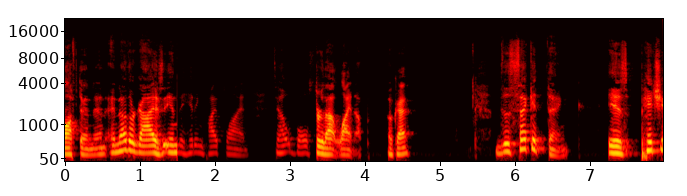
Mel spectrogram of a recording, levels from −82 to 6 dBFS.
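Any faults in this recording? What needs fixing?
From 1.50 to 3.36 s the speech drops about 22 dB, likely one channel inverted cancelling in mono. Check channel polarity and listen to the mono sum before release.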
